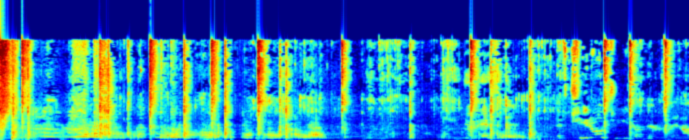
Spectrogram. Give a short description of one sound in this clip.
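Spinning tops clash together with sharp clacks.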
